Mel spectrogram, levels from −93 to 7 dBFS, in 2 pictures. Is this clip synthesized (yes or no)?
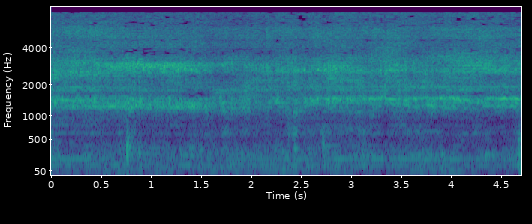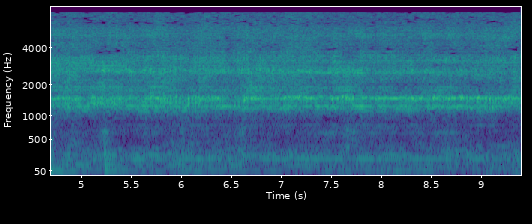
yes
